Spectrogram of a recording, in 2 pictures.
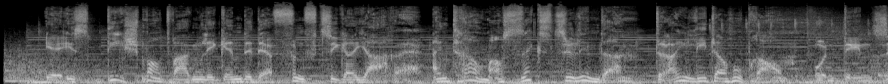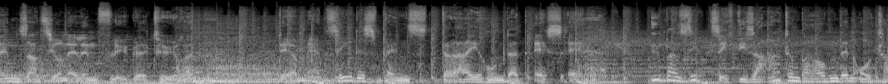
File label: TV Commercials, German voice-over, calming voice; Dynamic and Engaged Mercedes Benz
